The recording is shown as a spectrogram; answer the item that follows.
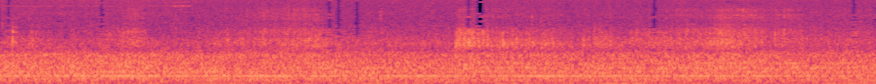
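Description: A steady mechanical hum with one constant mid-pitched tone over an even rushing noise, unchanging in level.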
